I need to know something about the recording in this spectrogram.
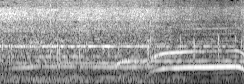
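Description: Live blues band playing loud, with a long held note that rises in pitch about one and a half seconds in and holds, and a crowd cheering underneath.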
